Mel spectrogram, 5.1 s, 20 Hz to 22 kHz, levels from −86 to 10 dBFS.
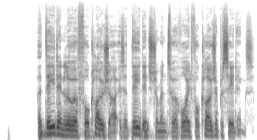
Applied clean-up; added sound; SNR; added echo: neural mask model DeepFilterNet 3.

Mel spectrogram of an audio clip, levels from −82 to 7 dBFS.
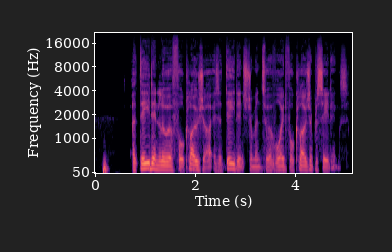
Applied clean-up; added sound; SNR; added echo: neural mask model Resemble Enhance denoiser.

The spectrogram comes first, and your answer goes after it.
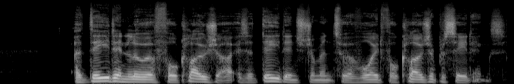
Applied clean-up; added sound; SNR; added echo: none; none; none; none.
